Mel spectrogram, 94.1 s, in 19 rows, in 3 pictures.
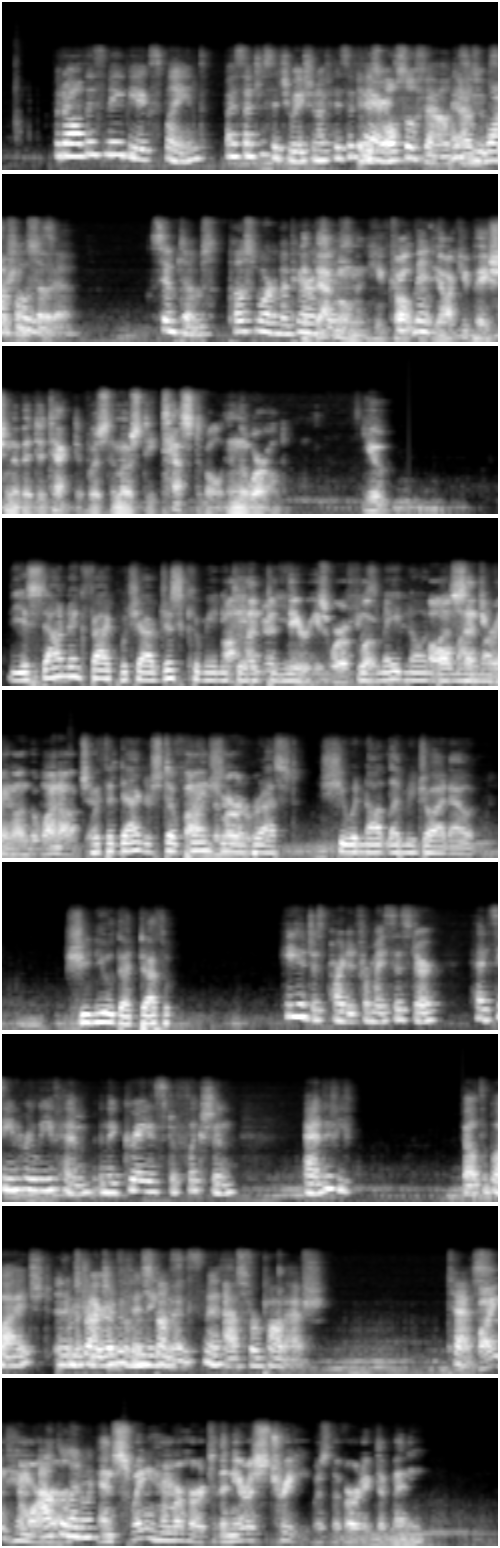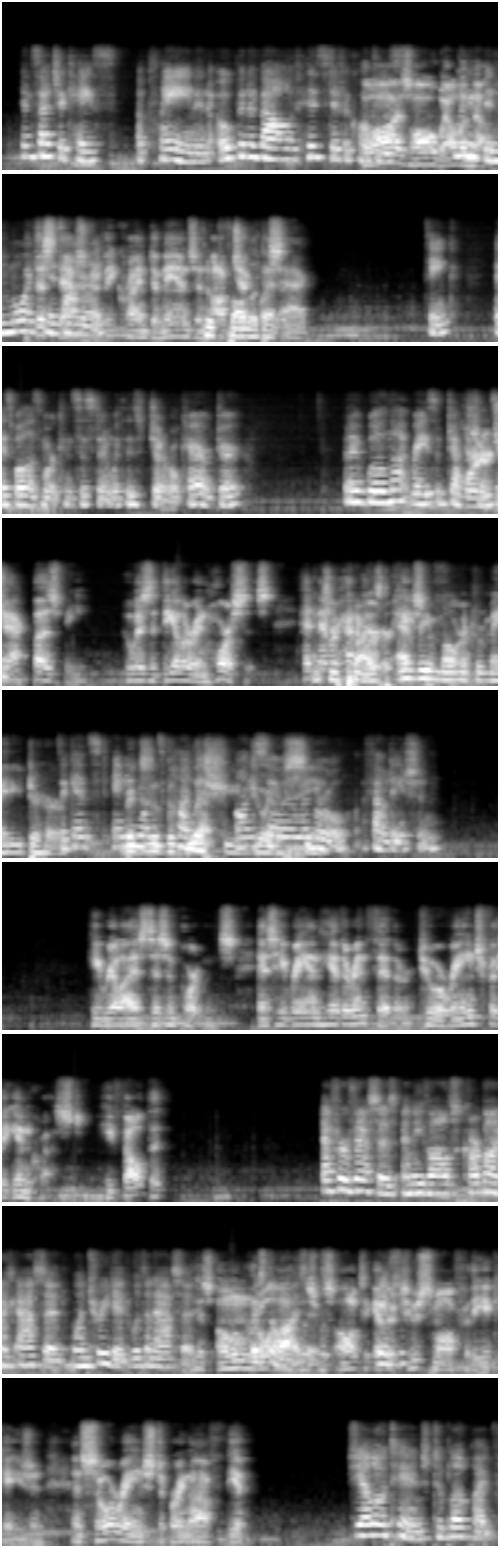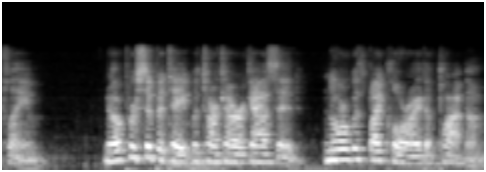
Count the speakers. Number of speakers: four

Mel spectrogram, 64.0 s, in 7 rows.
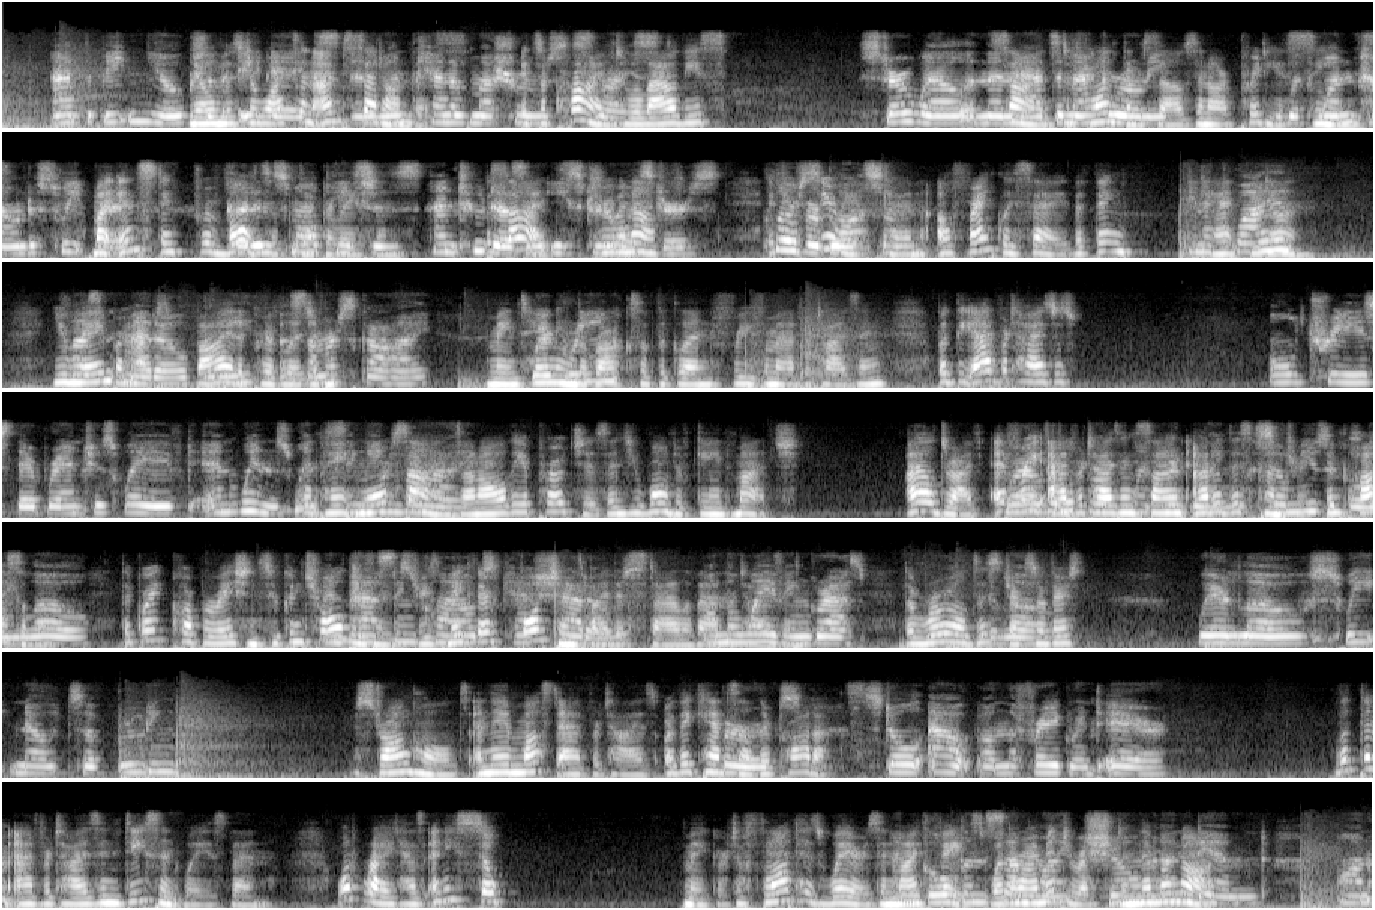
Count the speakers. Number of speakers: two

